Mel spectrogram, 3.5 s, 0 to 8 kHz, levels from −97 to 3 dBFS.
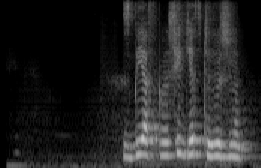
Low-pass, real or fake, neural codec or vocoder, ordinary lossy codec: none; fake; codec, 16 kHz, 0.5 kbps, X-Codec, HuBERT features, trained on balanced general audio; none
